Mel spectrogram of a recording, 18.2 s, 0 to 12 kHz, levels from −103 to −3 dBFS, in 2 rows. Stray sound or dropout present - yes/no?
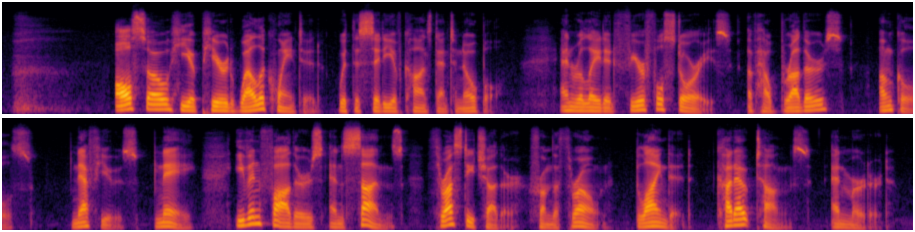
yes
